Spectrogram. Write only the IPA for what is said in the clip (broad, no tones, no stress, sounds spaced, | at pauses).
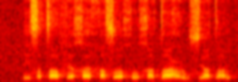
p e z ʏ tˤ o f ɛ χ ɐ h ɐ zˤ ʏ χ u χ ɛ dˤ ɛ ʕ u z ø dˤ o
